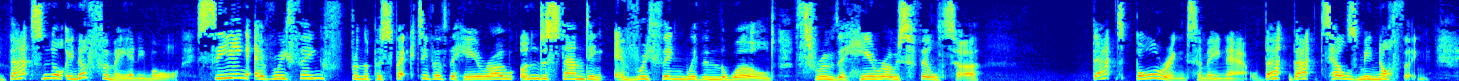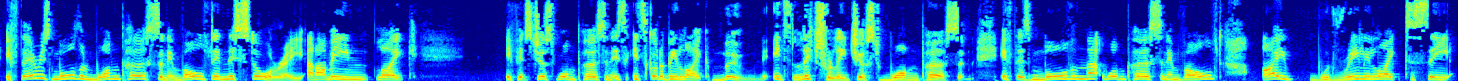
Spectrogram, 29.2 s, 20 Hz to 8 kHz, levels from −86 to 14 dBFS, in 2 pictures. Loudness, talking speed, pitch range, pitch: -19 LUFS, 160 wpm, 225-275 Hz, 255 Hz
